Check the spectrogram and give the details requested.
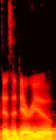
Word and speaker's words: Desiderio: But most of all, the most important thing here is my last name rhymes with car stereo. So Erik Desiderio, car stereo.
